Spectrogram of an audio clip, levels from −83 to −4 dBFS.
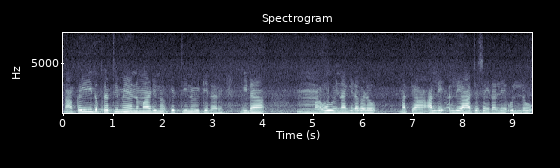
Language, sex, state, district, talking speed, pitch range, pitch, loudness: Kannada, female, Karnataka, Dakshina Kannada, 100 wpm, 165-190 Hz, 175 Hz, -16 LUFS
